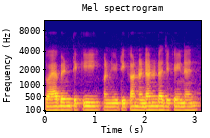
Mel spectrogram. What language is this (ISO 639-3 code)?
snd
